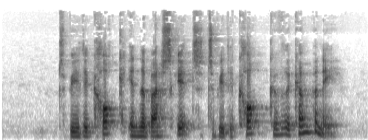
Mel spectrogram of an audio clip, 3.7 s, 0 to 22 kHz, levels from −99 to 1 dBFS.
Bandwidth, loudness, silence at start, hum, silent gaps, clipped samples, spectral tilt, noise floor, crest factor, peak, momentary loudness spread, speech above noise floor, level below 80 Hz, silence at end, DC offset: 16.5 kHz; -20 LUFS; 0.6 s; none; none; under 0.1%; -4.5 dB/octave; -61 dBFS; 20 dB; 0 dBFS; 7 LU; 41 dB; -58 dBFS; 0.3 s; under 0.1%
